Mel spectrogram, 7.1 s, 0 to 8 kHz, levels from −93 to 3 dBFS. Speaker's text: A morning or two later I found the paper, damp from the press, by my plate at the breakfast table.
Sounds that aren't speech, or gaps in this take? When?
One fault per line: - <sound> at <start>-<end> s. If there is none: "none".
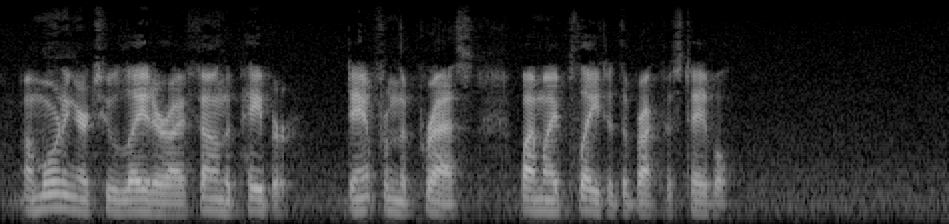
none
